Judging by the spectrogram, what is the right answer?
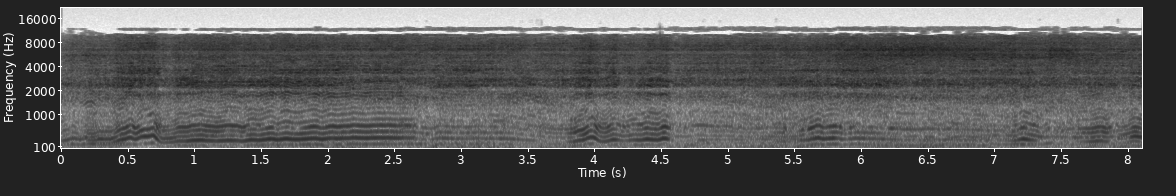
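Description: Simson two-stroke single-cylinder pitbike engine running hard, heard on board. Its revs stay high, dipping briefly and climbing again three times: about half a second in, around four seconds in, and near the end.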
